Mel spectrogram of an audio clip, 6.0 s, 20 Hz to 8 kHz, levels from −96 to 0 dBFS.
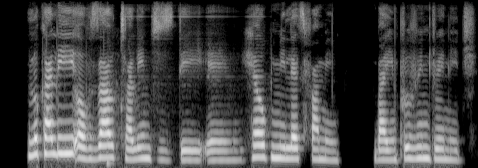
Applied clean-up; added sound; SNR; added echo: neural mask model DeepFilterNet 3.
